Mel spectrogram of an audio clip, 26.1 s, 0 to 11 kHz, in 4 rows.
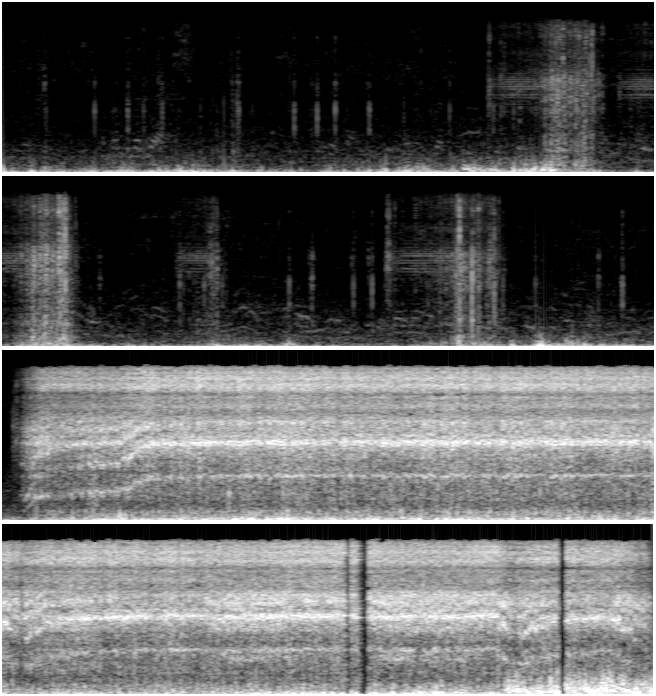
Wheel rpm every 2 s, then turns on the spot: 0, 0, 0, 10, 0, 0, 100, 220, 230, 210, 220, 210, 110.
6-8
